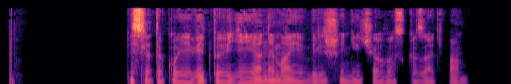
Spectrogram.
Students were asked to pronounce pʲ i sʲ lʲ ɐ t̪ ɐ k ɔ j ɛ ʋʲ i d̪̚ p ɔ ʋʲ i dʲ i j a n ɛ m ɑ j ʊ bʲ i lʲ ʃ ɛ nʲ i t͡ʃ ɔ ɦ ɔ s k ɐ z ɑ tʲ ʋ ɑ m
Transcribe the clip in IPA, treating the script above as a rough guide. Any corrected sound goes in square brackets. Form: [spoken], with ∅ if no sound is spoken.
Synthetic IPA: pʲ i sʲ lʲ ɐ t̪ ɐ k ɔ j [i] ʋʲ i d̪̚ p ɔ ʋʲ i dʲ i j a n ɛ m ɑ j ʊ bʲ i lʲ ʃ ɛ nʲ i t͡ʃ ɔ ɦ ɔ s k ɐ z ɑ tʲ ʋ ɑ m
